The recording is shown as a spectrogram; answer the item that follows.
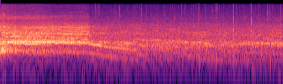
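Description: Football stadium crowd celebrating a goal: a sudden mass shout of many voices, loudest for the first second and a half and sliding down in pitch, then easing into steady cheering.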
